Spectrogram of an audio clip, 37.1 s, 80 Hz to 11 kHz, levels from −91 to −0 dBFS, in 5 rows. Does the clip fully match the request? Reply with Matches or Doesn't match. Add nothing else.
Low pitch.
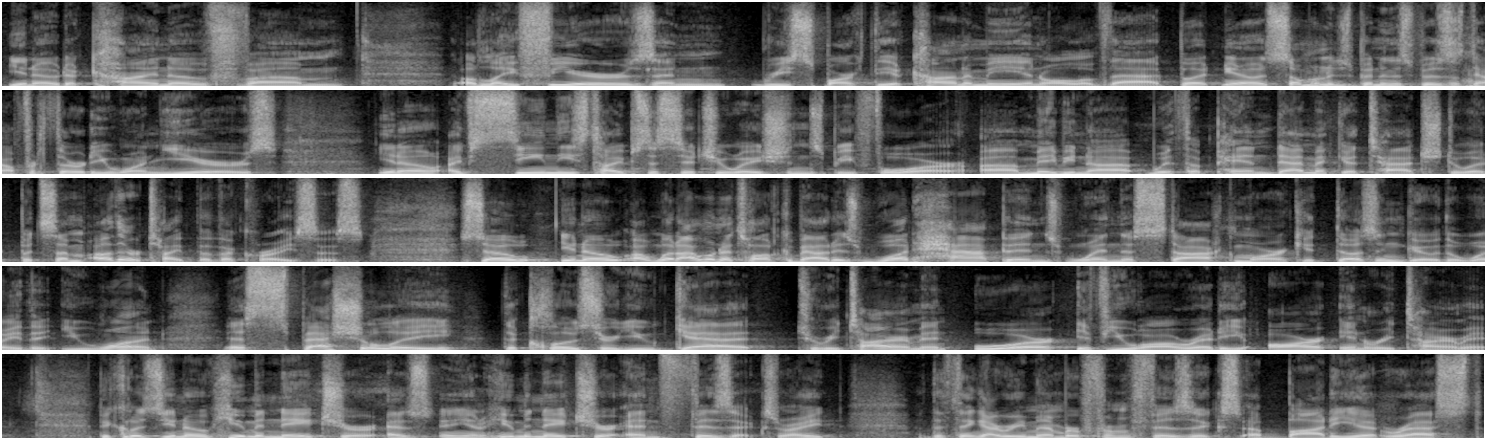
Matches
